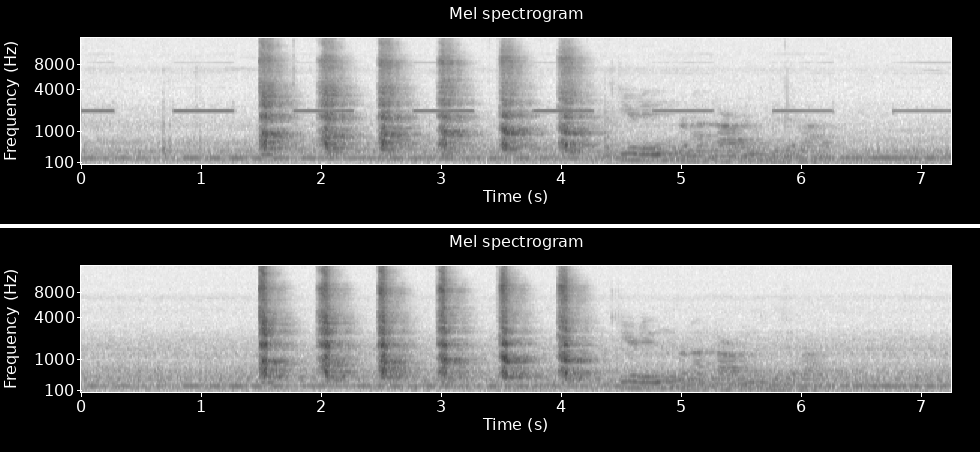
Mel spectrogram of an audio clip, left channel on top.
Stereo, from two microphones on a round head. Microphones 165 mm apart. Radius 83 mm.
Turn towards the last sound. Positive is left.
turn(degrees=-15)  # may be behind; listen again after turning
